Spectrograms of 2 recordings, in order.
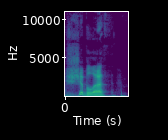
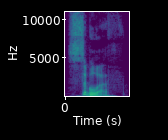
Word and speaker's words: shibboleth: turned out that the ephraimites had grown up pronouncing that word differently so instead of saying shibboleth they would say sybileth when that happened the gilinite guard would execute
